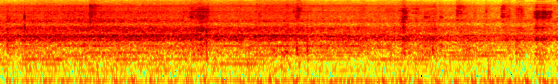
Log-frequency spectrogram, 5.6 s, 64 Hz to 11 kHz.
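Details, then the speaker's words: 2006 Infiniti G35, 200,000 km, new spark plugs: choppy, stumbling, loping idle, a P0300 random misfire, not a dead miss; bank 2 lean (+15 to +25% trims), no vacuum leak found, ignition checked fine; traced to bad fuel injectors. "and then as well just in case it's not showing up on the camera that well I don't know how well you can make out the choppiness"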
